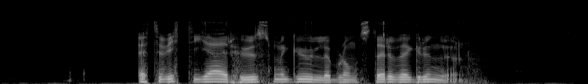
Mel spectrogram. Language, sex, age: Norwegian, male, 17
